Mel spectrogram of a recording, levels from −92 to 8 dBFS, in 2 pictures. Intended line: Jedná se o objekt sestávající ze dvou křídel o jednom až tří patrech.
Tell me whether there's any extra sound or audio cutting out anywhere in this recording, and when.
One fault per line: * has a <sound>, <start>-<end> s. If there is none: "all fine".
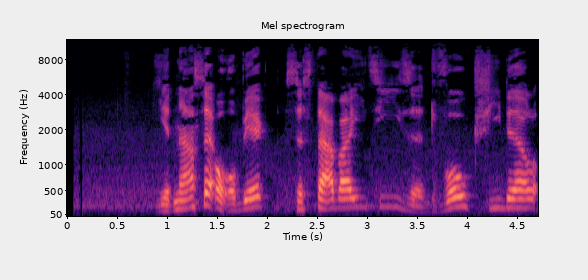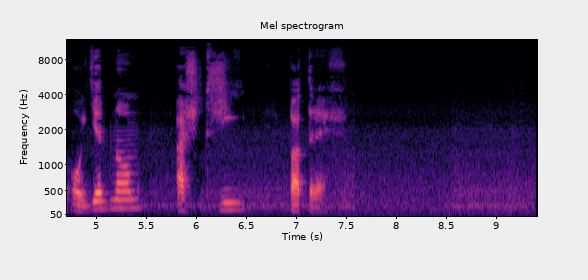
all fine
